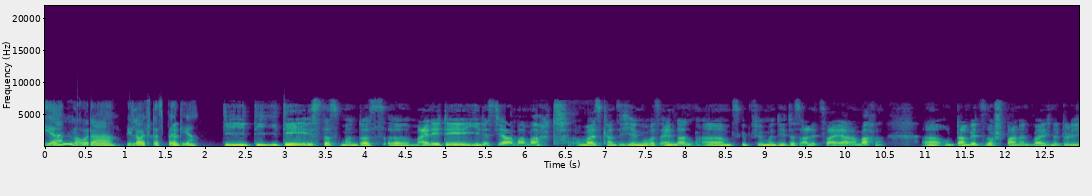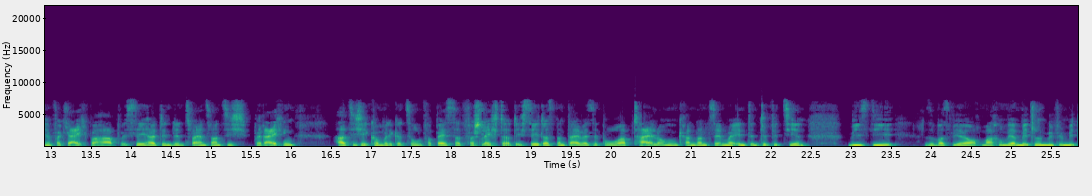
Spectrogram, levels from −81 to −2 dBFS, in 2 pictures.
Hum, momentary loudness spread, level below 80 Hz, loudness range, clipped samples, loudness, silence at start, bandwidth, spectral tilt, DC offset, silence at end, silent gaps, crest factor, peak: none; 7 LU; -54 dBFS; 3 LU; under 0.1%; -19 LUFS; 0 s; 7.6 kHz; -7 dB/octave; under 0.1%; 0 s; none; 18 dB; -2 dBFS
